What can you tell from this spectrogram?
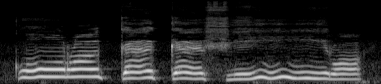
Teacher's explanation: Ra tebal, ka tak tebal. Ra yang ni tebal.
